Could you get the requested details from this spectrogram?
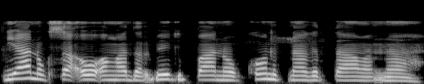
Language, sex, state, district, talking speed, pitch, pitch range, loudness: Garo, female, Meghalaya, South Garo Hills, 115 wpm, 205 Hz, 195-225 Hz, -15 LUFS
